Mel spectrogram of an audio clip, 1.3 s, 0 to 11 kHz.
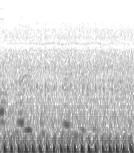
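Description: A Bajaj Dominar 400 BS6 motorcycle idles close by near a waterfall, its engine thumping in a steady, rapid low pulse throughout, with voices nearby.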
